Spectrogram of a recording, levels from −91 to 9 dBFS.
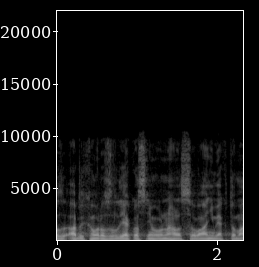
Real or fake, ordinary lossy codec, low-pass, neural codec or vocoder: real; Opus, 32 kbps; 9.9 kHz; none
